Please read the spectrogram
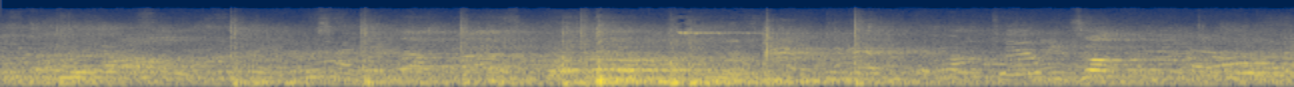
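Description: Basketball bouncing on a hardwood gym floor, with a sharp thump about three seconds in and another near the end, over the chatter of voices in an echoing gymnasium.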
